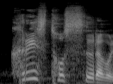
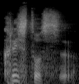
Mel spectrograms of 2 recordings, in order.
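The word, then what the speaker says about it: Χριστός: 두 번째 X는 X가 아니라 크 발음이에요. 크. 그래서 크리스토스라고 읽어요. 크리스토스.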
